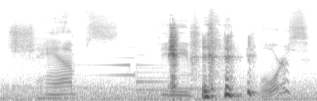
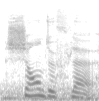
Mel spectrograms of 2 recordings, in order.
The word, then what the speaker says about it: champ de fleurs: Champs de floors? How do you say that? He pronounces French words the way I pronounce Japanese words. It's champ de fleurs. It means field of flowers.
